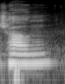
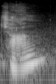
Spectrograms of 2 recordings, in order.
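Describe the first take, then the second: First: The syllable is said with the first tone. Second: The syllable is said with the second tone. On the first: "First tone" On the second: "second tone"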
